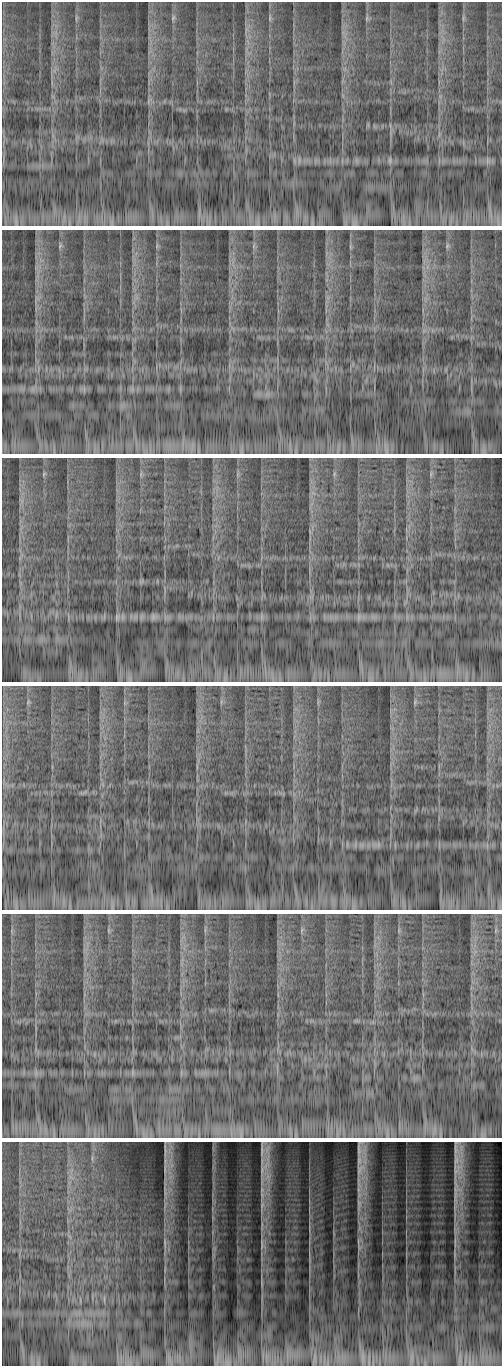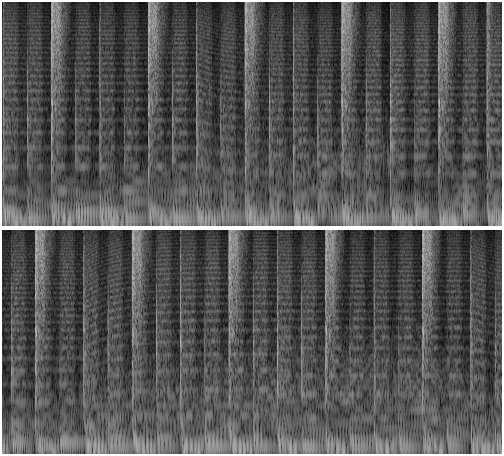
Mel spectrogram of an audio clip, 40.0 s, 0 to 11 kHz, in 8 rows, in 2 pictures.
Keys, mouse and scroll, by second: 2.8-6.5 drag, 8.6 click, 9.6-10.7 middle drag, 10.7-11.3 scroll up 5, 11.3-12.1 middle drag, 12.1 scroll up 1, 12.3-12.8 scroll down 4, 12.8-15.3 middle drag, 15.3 click, 15.9-17.3 scroll down 4, 17.3 l, 17.8 click, 18.6 click, 19.8-21.2 middle drag, 21.2 scroll up 4, 22.1-22.9 scroll up 8, 23.2-24.5 scroll down 14, 24.5-25.4 scroll up 4, 26.8-29.9 drag, 33.7-37.1 drag, 37.9-40.0 drag.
